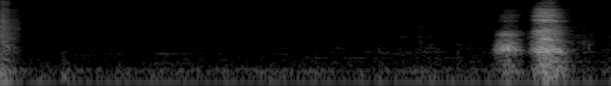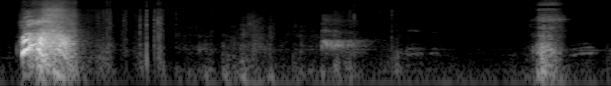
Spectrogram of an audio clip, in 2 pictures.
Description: announcing sneezes ft false starts sniffles and nose blows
